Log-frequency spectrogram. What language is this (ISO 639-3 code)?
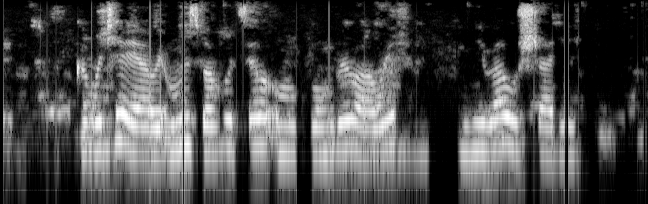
kin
